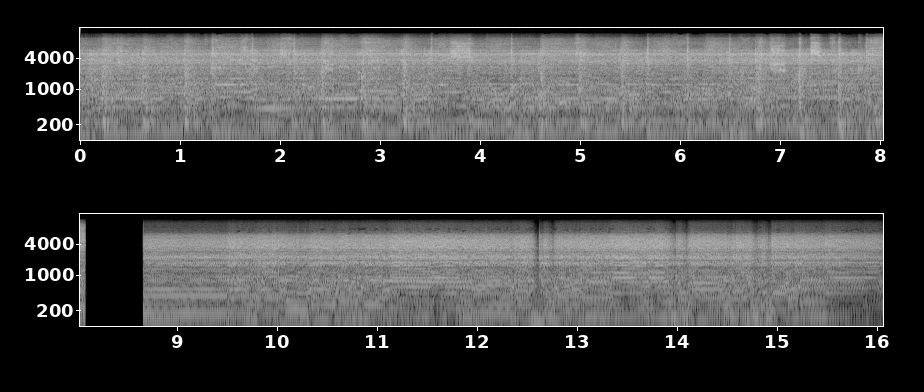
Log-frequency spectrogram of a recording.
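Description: Heavy metal music with distorted electric guitar and bass that cuts off suddenly about eight seconds in. After a half-second silence a duller-sounding rock track plays and fades out at the end.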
